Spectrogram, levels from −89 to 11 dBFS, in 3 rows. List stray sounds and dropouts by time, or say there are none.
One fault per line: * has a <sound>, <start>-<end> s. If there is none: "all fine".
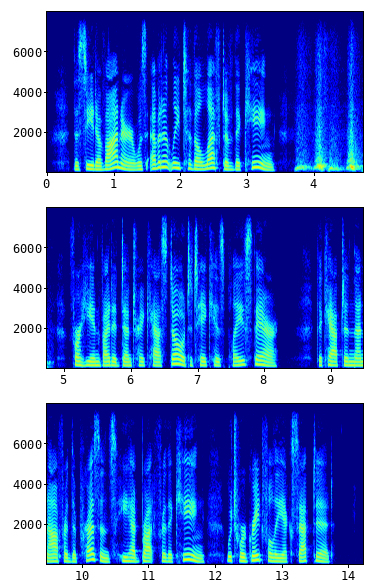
* has a whoosh, 3.7-4.9 s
